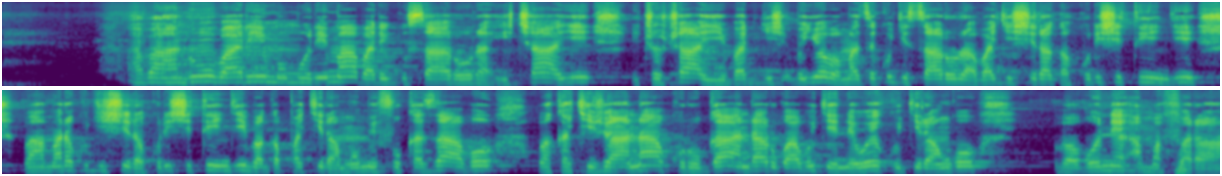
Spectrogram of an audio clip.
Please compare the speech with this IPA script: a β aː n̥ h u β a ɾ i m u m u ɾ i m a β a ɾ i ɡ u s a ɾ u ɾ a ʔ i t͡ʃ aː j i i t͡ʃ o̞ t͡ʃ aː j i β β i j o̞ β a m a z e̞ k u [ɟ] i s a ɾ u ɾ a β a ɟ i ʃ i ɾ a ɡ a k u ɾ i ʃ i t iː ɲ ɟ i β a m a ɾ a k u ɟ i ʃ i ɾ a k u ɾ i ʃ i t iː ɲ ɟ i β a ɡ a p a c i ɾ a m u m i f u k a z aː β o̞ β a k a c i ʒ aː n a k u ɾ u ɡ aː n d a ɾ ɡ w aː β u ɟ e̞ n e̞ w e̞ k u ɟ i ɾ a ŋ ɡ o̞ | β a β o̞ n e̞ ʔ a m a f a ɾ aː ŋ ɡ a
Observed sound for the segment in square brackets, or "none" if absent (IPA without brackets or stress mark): ɟ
